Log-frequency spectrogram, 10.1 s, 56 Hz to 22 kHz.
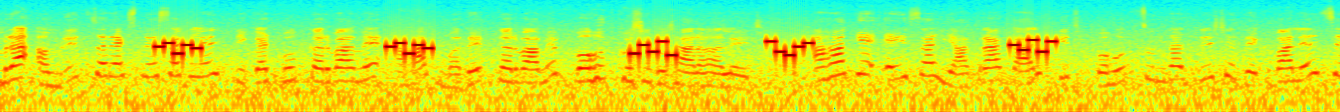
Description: Five-tone selective call (ZVEI), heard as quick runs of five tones, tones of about 70 ms, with speech in Maithili. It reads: 79386 79386 38402 04279 85540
